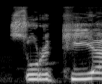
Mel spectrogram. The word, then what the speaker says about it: सुर्खियां: तालियां, जुतियां, टोलियां, जोड़ियां, सुर्खिया। आपसे बताया हूँ कि नहीं, ये जो रेफ की मात्रा है ना आधा र के रूप में उच्चारण करते हैं।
